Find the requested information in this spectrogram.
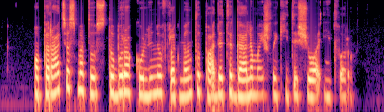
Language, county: Lithuanian, Vilnius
